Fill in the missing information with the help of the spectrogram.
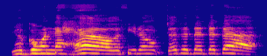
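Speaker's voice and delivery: loud mock fire-and-brimstone warning; hammed-up damnation threat; mock threatening. Mimics threatening Christians in a retold warning.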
